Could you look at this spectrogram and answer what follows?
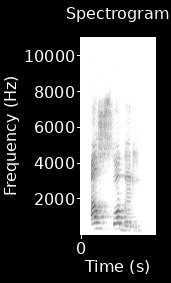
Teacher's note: Dekat sini lamnya tak berbunyi sebab kita masukkan terus pada bunyi huruf shad.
